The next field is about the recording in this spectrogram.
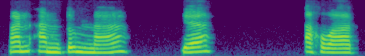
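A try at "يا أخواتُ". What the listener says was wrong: Ya akhwat, koknya fathah umi. Akhwat.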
